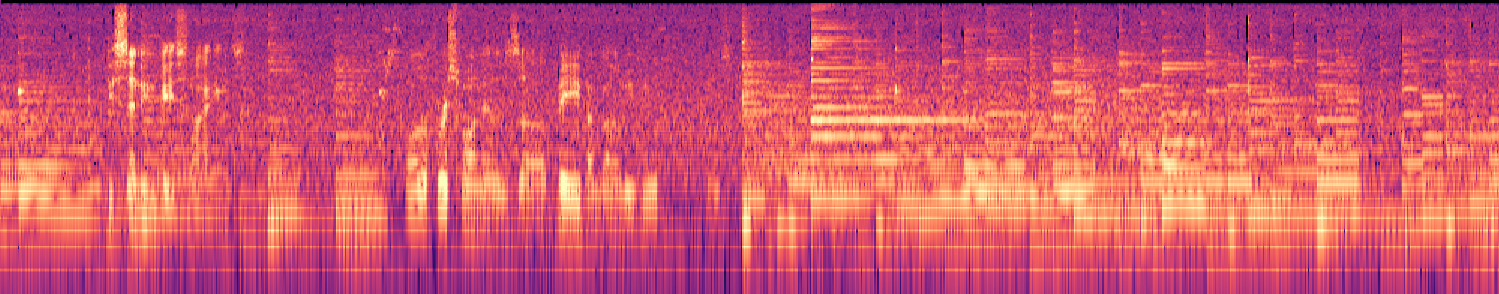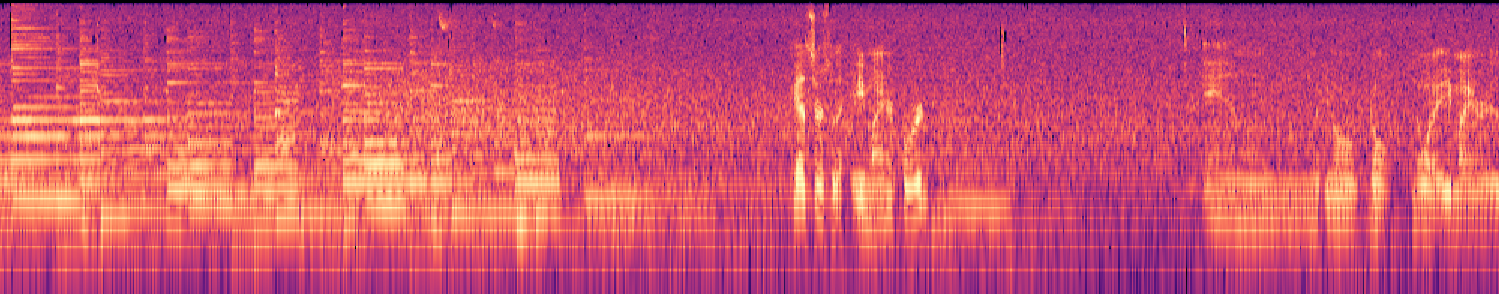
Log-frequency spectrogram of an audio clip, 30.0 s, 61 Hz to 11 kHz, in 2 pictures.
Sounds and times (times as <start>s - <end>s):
Acoustic guitar: 0.0s - 29.9s
Speech: 1.0s - 2.4s, 4.0s - 7.4s, 22.9s - 24.3s, 27.0s - 29.9s.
